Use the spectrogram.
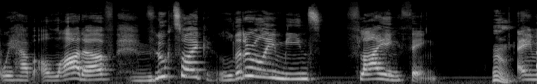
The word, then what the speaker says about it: Flugzeug: Now, the first word he pronounced Flugzeug, while a normal German would probably usually pronounce it more like Flugzeug.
